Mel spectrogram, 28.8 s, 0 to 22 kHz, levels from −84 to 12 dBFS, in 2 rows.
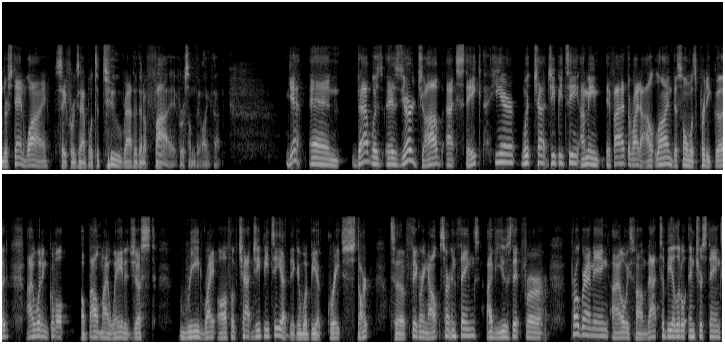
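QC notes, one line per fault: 15.43–15.55 s and 25.15–25.33 s, VoIP packet loss concealed by the speech codec: after "pretty good I wouldn't" about 60 ms of audio drops out, and after "things I've used it" about 120 ms, which fits three and six 20 ms frames. The Speex decoder fills each gap by repeating its last pitch and spectral shape at falling gain, so the sound is stretched into a buzzy tone or coloured noise that fades before "about my way to" and "programming I always found". On a spectrogram, harmonics run flat and smeared across the gap; the waveform shows a repeating cycle shrinking in amplitude.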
